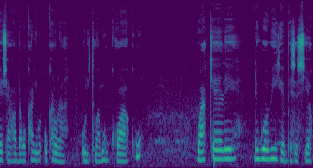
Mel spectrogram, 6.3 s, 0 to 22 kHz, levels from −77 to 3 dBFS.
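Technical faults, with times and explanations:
0.00–2.12 s, time-stretched section: software likely squeezed this span to 1.43 times speed by dropping short pieces to hold pitch, so speech sounds rushed before the pace abruptly changes.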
